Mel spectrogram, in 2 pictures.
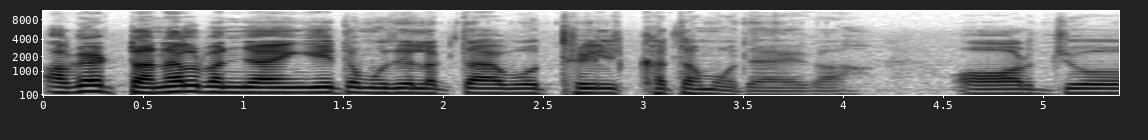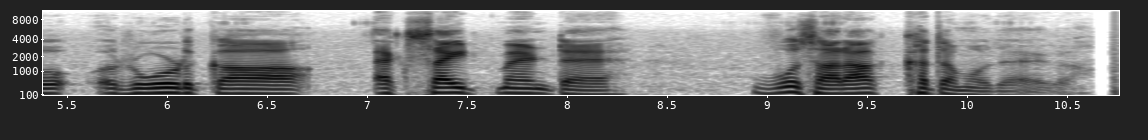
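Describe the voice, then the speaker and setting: Speaking at a fairly high pitch, a man shows ordinary pitch variation but big swings in loudness. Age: 60s. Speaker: travel vlogger. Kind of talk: vlog narration. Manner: casual, with filler hesitations.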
